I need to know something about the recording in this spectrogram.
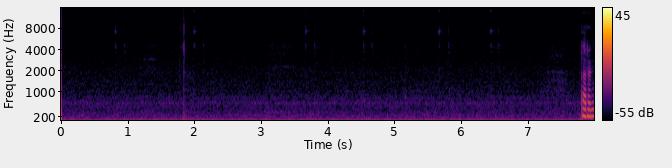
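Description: A few faint computer mouse clicks, scattered and separate, over a steady low electrical hum.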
